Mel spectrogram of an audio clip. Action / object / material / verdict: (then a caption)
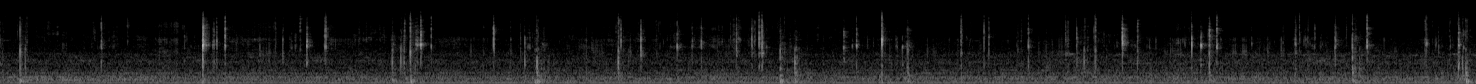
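scrape / bar of soap cut with a metal blade / soap / none. A metal blade repeatedly carves thin curls off a solid white soap bar with a painted moon design, held in hand. Many short, crisp, bright scraping clicks snap off in an uneven stream over a low, steady background hum, each dying away almost instantly.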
